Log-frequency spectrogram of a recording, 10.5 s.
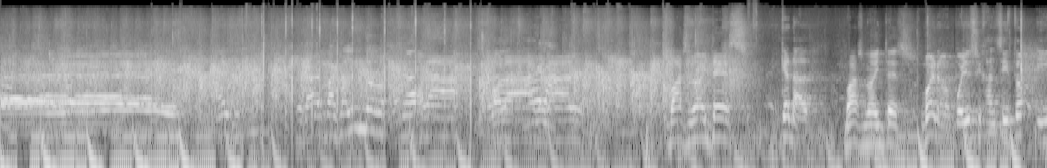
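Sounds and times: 
audience applause: 0.0 - 7.4
speech: 6.8 - 10.4.

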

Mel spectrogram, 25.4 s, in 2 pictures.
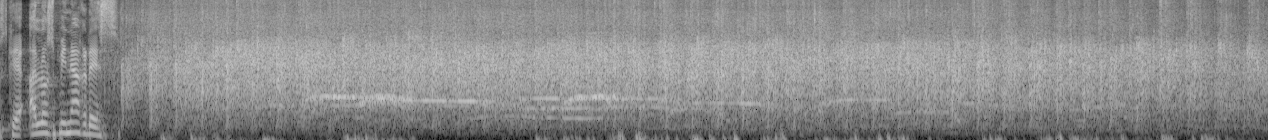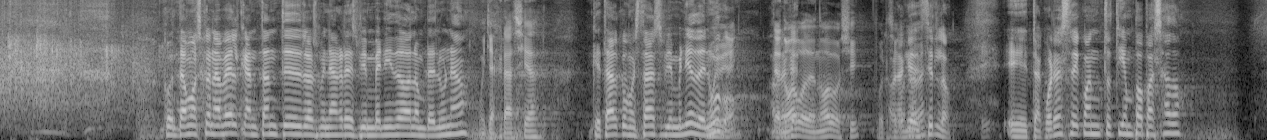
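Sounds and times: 
speech: 0.1 - 1.7, 14.3 - 24.8
large audience applause: 1.2 - 15.0
whoops and cheers: 2.6 - 13.8.

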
